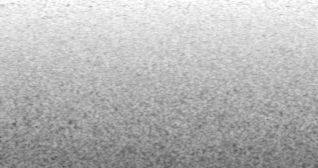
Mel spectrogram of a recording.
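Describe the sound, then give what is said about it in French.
Steady white noise hisses evenly for a few seconds, a broad, unbroken static wash at moderate loudness with no voices or other sounds. “Fais comme si tu parlais au ralenti et laisse le bruit blanc entrer dans ta bouche.”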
